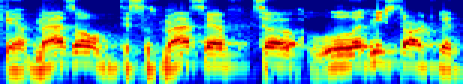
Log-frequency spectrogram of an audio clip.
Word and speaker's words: MASEF: about it's actually called massive it stands for the metabolic Advanced Seattle hepatitis fibrosis core okay so the a is a short day not a long a okay I stand corrected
